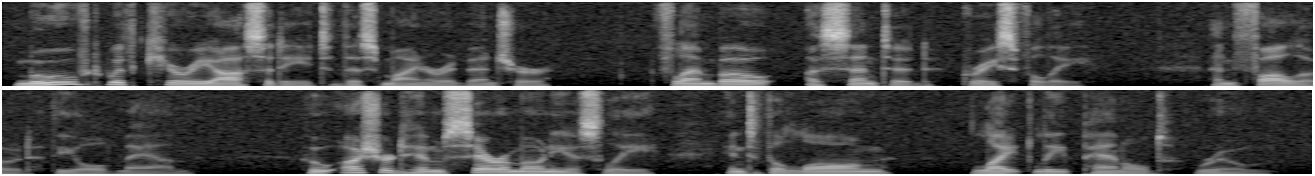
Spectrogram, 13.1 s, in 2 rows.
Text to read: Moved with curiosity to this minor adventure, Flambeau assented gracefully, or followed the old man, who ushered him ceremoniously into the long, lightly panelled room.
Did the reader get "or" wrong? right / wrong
wrong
